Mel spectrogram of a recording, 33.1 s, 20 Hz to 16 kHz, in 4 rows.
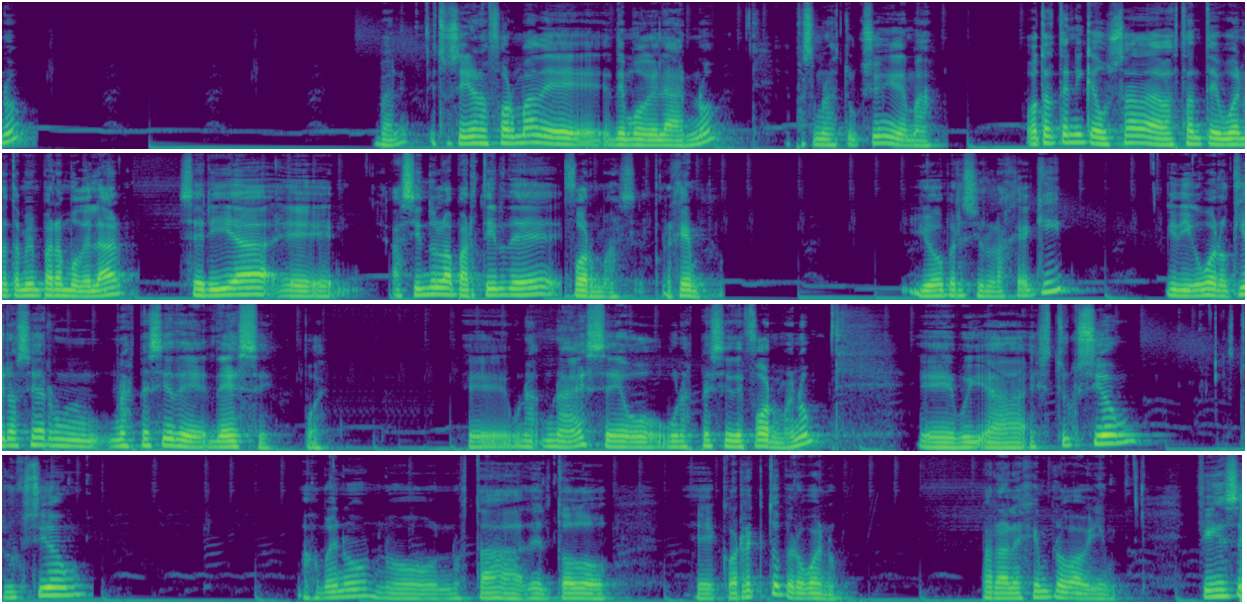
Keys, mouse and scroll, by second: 0.8 g, 2.0 right click, 2.3 g, 10.2 shift+a, 12.5 Tab, 13.2 right click, 13.7 shift+right click, 14.5 g, 24.6 e, 27.3 e, 28.9 e.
